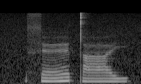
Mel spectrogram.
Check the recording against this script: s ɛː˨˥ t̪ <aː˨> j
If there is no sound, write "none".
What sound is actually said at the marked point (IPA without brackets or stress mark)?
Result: aː˨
